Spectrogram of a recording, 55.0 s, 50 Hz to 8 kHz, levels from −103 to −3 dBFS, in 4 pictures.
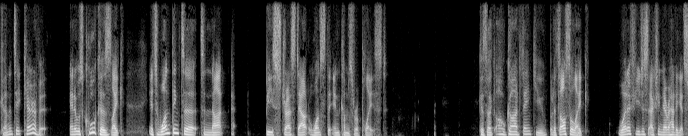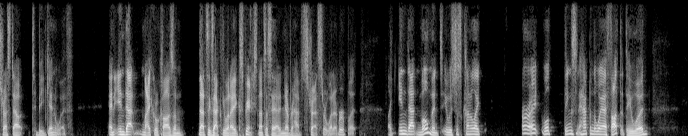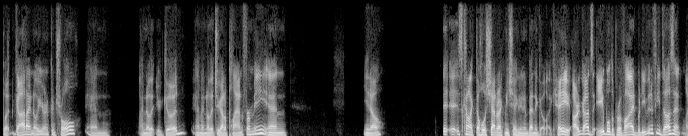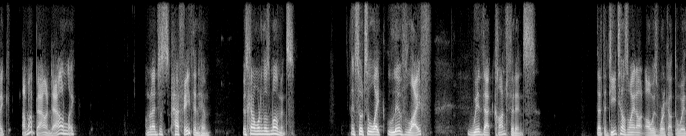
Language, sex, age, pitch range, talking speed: English, male, 30-49, 120-165 Hz, 195 wpm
